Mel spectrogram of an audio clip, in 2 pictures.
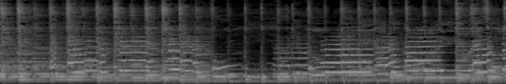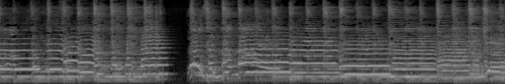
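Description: Trumpet playing a sustained melody over a strummed acoustic guitar. About two-thirds of the way through, both stop for a moment, then come back in together.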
